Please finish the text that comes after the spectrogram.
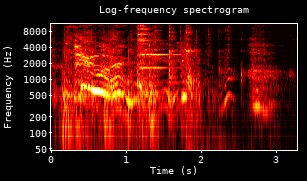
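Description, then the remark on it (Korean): A rice bowl is thrown by a mother during a meal and clatters loudly, with several sharp ringing clinks over about three seconds. Raised voices and exclamations overlap the crashes. “아, 엄마, 인간적으로 밥그릇은 던지지 말자.”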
